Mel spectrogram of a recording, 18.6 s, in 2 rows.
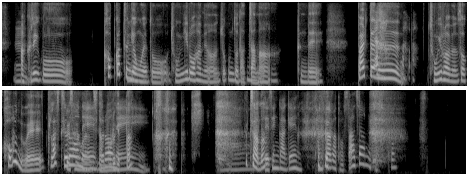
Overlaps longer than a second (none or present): present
